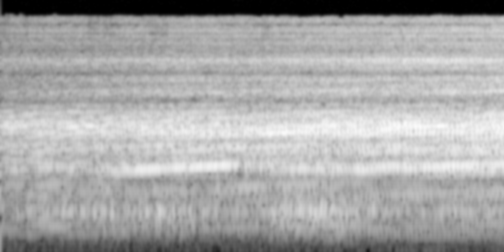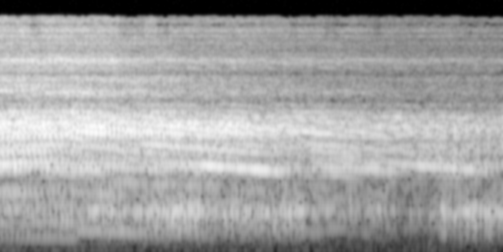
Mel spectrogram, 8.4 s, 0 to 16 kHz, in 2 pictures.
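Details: Replayed engine knock-sensor signal on a Phormula KS-3 Knock Analyser Pro, baseline run before boost was raised, reading about 40: even, steady high-pitched run with no ticks or pings; no knock.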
